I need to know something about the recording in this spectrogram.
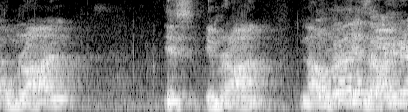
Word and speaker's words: Omran: मैं जब समझाता हूँ कि यार नाम इमरान ही है, लेकिन मिडिल ईस्ट में वो स्पेलिंग यूज या ज्यादा एम्फेसिस वो ऐन पे करते हैं, तो इमरान बन जाता है।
